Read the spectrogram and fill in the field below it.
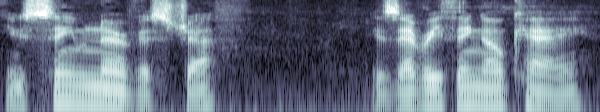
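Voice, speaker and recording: An actor in an audio drama playing a composed, probing male psychotherapist with a measured, dry, clinical manner. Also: mid-range voice, a bit bright, lightly acted. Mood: needling, controlled.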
